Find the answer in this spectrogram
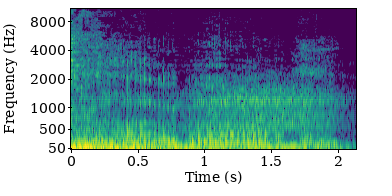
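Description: A big cat's roar, loud and rough, dying away near the end.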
